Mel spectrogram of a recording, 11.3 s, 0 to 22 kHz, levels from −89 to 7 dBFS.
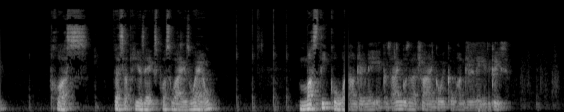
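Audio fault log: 6.88 to 11.30 s, input switched to a poorer device: The capture path appears to have dropped to a narrower-band input, likely a different microphone or a headset's call profile. An 80 ms gap marks the changeover. After it, the band is narrower, so the sound turns dull and boxy. The level sits about 5 dB lower, and a faint new background noise appears, roughly 50 dB below the signal.
9.52 to 9.82 s, robotic sound from repeated short buffers: Audio stopped arriving in time, and the software covered the gaps by looping a short chunk, likely a 10 ms buffer, while skipping real material. About half of this stretch is repeated audio. Replaying the same 10 ms over and over stamps a fixed 100 Hz pitch onto the sound, giving a rigid, metallic buzz that still loosely follows the original contour.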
